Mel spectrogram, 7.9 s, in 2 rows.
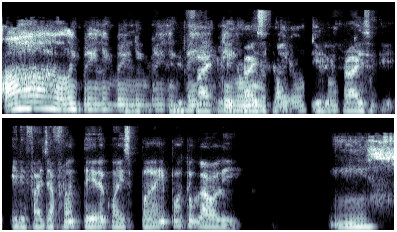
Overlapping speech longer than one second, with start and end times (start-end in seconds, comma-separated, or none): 1.2-3.4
